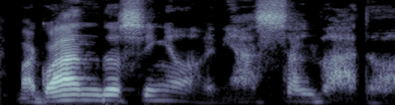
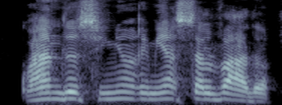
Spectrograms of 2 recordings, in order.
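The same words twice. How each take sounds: First: Voiceless, intimate whisper. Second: Said in the usual way. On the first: Shown as a demonstration. Preacher telling the congregation of his salvation in a whisper. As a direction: breathe it like a secret. Whispers, then repeats aloud.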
